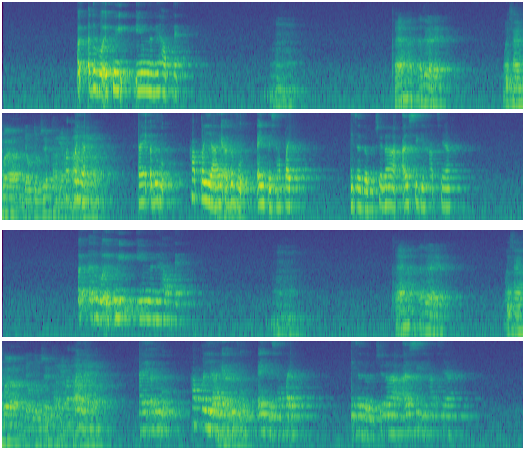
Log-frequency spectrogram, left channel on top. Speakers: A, on the left; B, on the left.
A: ꯍꯣꯏ ꯑꯗꯨꯕꯨ ꯑꯩꯈꯣꯏ ꯌꯨꯝꯗꯗꯤ ꯍꯥꯞꯇꯦ
B: ꯎꯝ ꯎꯝ ꯐꯔꯦ ꯑꯗꯨ ꯑꯣꯏꯔꯗꯤ ꯋꯥꯏꯐꯥꯏꯒꯨꯝꯕ ꯌꯧꯗꯕꯁꯦ ꯐꯔꯛ ꯌꯥꯝ
A: ꯍꯥꯄ
B: ꯇꯥꯕꯅꯦꯕ
A: ꯌꯥꯏ ꯌꯥ ꯑꯗꯨꯕꯨ ꯍꯥꯞꯄ ꯌꯥꯏ
B: ꯎꯝ
A: ꯑꯗꯨꯕꯨ
B: ꯎꯝ
A: ꯑꯩ ꯄꯩꯁꯥ ꯄꯥꯏꯖꯗꯕꯁꯤꯔ ꯑꯁꯤꯒꯤ ꯍꯥꯞꯁꯤꯔꯥ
